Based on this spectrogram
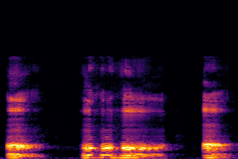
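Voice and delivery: "uh" pushed up through the nose, repeated; nasal uh drill. Shown as a demonstration. Teacher to students, drilling the nasal "uh" loudly. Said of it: "push it out of your nose".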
